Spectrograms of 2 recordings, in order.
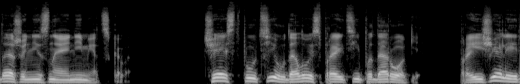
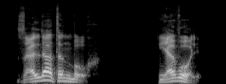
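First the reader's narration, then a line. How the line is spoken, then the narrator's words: Barking shout. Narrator (Russian): гаркнул Илья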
